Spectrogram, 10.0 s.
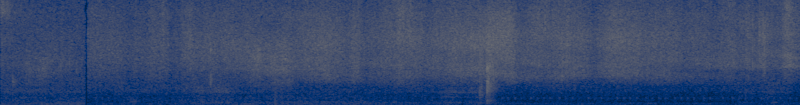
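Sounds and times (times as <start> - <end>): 
hair brushed and scalp massaged with bristles: 0.2 - 9.9.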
